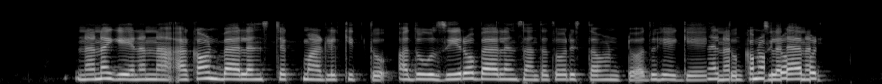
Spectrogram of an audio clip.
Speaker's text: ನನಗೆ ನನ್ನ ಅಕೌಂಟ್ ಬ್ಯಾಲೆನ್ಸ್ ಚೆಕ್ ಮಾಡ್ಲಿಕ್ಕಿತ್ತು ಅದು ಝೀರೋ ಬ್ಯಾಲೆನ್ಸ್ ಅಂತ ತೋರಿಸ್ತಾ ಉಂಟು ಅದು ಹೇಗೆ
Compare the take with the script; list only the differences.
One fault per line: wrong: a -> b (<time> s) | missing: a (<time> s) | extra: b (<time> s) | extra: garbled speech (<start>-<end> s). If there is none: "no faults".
extra: garbled speech (7.1-8.2 s)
